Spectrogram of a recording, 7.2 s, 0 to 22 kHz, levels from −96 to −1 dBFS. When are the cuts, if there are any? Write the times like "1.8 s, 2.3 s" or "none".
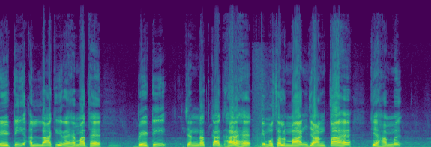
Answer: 4.4 s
